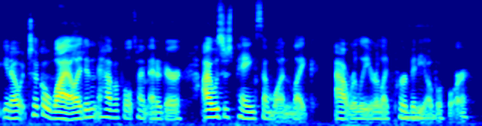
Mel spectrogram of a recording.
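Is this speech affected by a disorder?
No.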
